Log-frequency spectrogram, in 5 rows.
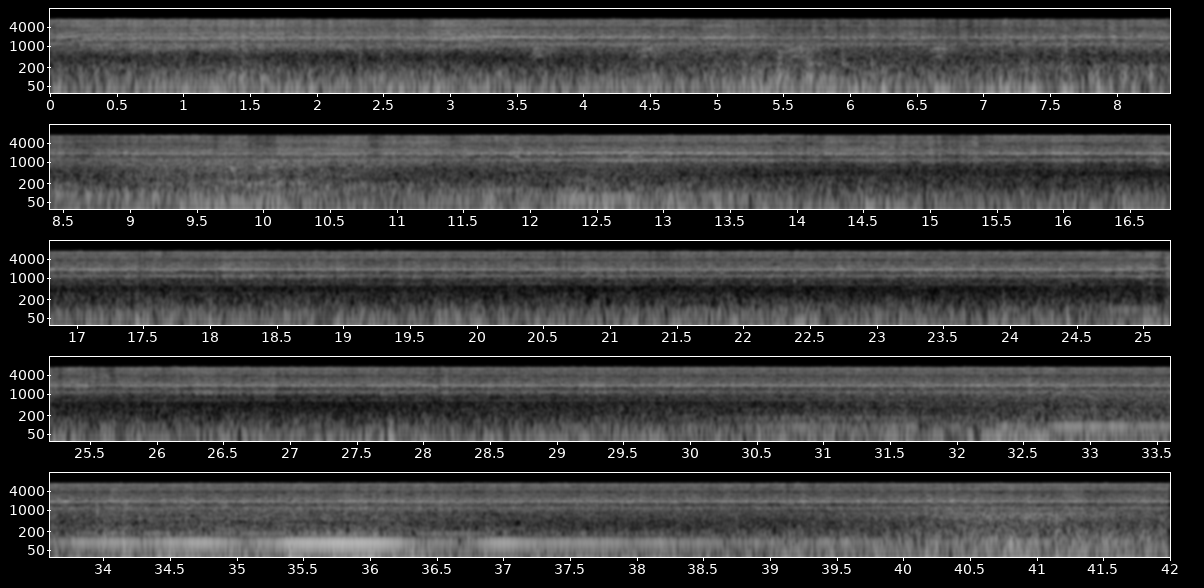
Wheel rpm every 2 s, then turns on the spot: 210, 210, 160, 160, 160, 160, 160, 160, 160, 160, 160, 160, 160, 160, 160, 160, 160, 160, 160, 160, 160.
none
